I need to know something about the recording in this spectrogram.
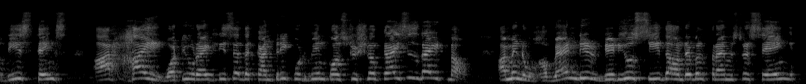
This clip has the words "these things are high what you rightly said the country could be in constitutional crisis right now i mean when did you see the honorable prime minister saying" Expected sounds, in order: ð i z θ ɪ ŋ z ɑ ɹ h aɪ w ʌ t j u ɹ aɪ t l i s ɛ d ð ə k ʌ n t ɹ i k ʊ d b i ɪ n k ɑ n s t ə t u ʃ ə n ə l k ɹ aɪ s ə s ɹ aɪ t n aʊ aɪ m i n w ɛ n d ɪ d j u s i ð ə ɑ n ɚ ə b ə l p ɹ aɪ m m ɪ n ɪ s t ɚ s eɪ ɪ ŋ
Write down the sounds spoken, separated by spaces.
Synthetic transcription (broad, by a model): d i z t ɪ ŋ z ɑ ɹ h aɪ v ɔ t j u ɹ aɪ t l i s ɛ d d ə k ʌ n t ɹ i k ʊ d b i ɪ n k ɑ n s t ə t u ʃ ə n ə l k ɹ aɪ s ə s ɹ aɪ t n aʊ aɪ m i n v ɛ n d ɪ d j u s i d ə ɑ n ɚ ə b ə l p ɹ aɪ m m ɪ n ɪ s t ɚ s eɪ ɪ ŋ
